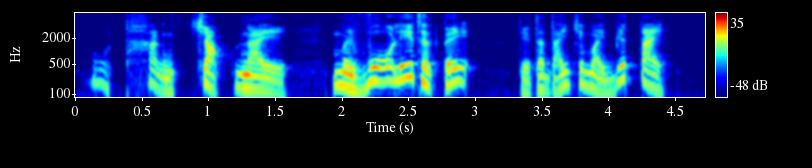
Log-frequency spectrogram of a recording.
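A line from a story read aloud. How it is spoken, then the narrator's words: Angry shout. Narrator (Vietnamese): Dương Chí tức mình quát lên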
